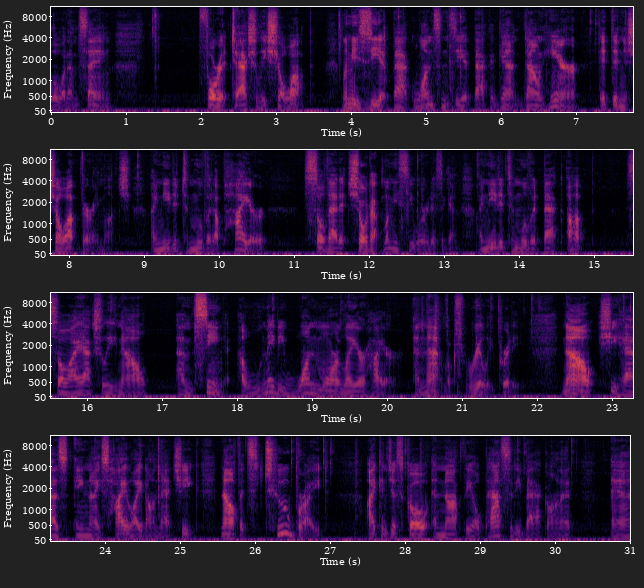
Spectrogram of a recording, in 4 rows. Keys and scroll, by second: 4.3 super+z, 5.2 alt+super+z, 12.5 super+z.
